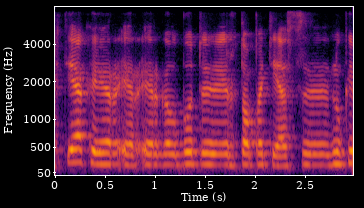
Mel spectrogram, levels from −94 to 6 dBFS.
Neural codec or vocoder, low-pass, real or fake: none; 7.2 kHz; real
